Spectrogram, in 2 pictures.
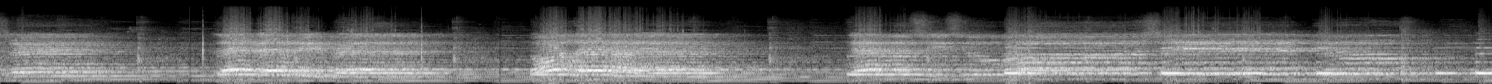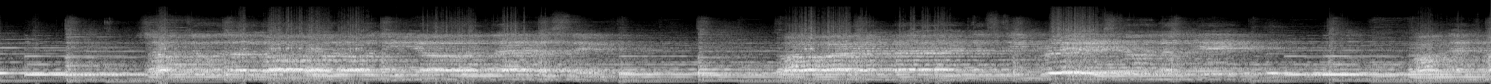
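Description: A group of voices singing a Christian prayer song together, in phrases a few seconds long.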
